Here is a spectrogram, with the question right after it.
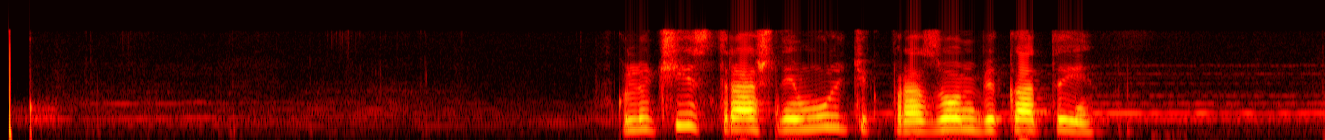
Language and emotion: Russian, neutral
